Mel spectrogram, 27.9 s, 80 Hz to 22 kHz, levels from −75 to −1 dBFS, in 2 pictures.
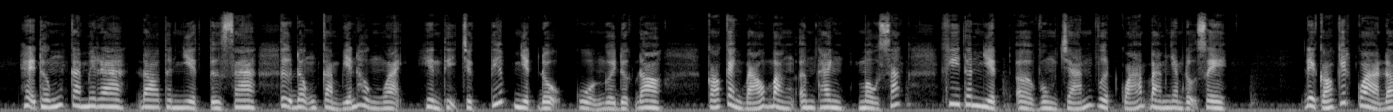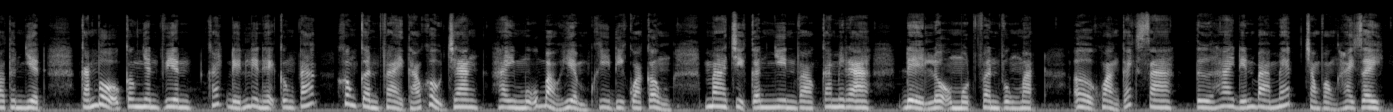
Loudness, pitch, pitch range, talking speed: -21 LUFS, 200 Hz, 185-220 Hz, 215 wpm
